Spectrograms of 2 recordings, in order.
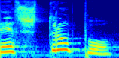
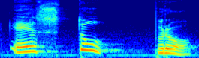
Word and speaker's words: estupro: Muito comum também a pessoa falar estrupo, quando na verdade a palavra correta é estupro, né?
